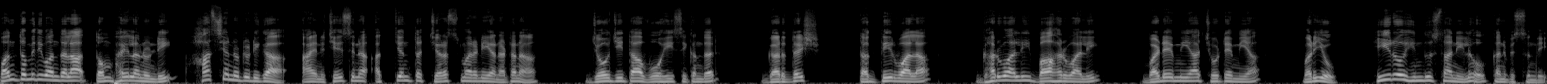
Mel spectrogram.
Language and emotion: Telugu, neutral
